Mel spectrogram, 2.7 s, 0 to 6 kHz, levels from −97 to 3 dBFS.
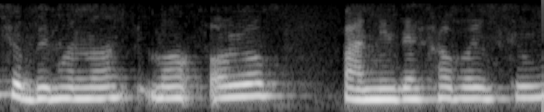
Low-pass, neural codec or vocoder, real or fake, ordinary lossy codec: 5.4 kHz; codec, 16 kHz, 2 kbps, FunCodec, trained on Chinese and English, 25 frames a second; fake; none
